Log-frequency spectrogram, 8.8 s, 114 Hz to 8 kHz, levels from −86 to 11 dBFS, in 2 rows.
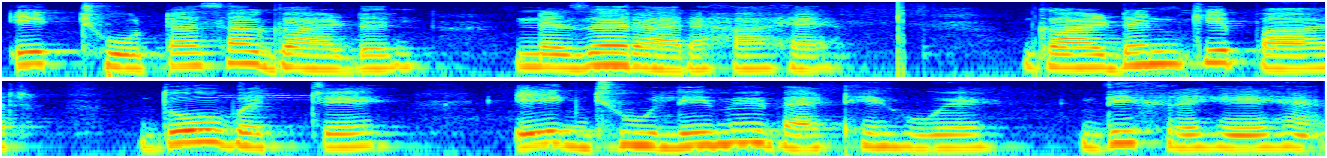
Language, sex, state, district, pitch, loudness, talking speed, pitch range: Hindi, female, Chandigarh, Chandigarh, 205 Hz, -17 LUFS, 145 wpm, 195-230 Hz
